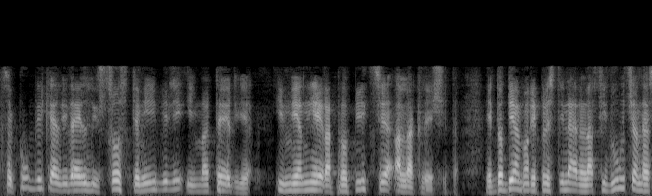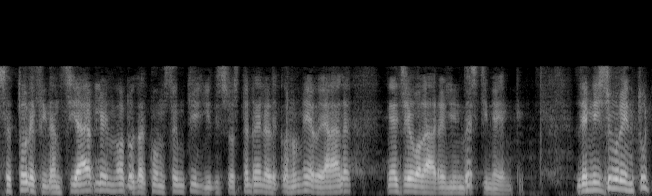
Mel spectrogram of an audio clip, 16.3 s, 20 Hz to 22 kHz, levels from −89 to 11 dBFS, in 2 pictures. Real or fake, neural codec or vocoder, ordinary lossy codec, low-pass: fake; codec, 16 kHz in and 24 kHz out, 0.6 kbps, FireRedTTS-2 codec; MP3, 48 kbps; 5.4 kHz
